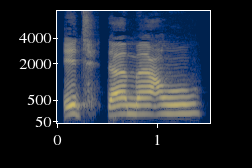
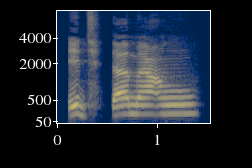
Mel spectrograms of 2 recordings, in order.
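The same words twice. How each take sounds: First: The jim is released loosely, sounding like sh. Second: The jim is released loosely, sounding like sh.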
